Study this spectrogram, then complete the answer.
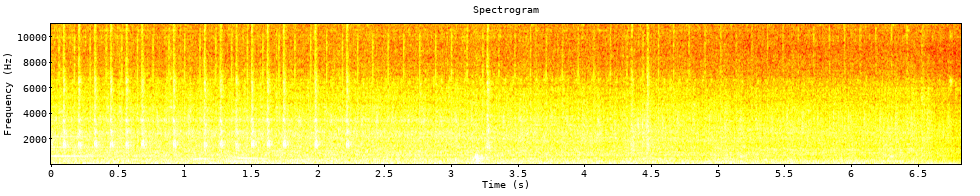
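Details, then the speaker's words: Suzuki Carry 1.0 at idle: quick light ticking about five a second that disappears when the clutch pedal is pressed, so not from the engine but the clutch area; clutch removed to confirm; clutch release bearing knock at idle. "Nah Barusan ada bunyi the top Nah kalau diinjak kopling hilang hehehe Oh berarti bunyi tersebut bukan dari mesin bunyi tersebut daerah kopling"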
